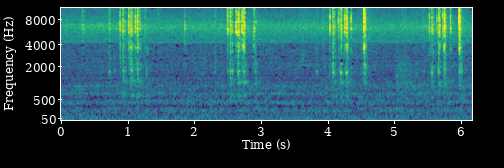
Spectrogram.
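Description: Short clusters of rapid sharp clicks about every second and a half, over a steady low background noise.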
